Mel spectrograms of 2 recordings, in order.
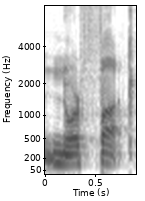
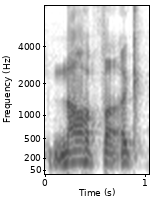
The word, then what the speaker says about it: Norfolk: And it says here, first comment is, the majority of people in the area pronounce it Norfuck. Although you will also find locals who say, nah, fuck.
